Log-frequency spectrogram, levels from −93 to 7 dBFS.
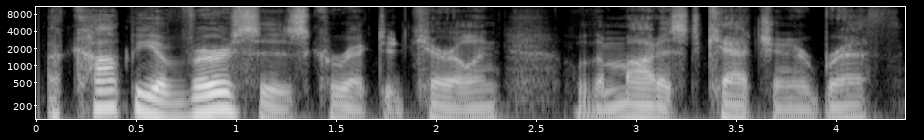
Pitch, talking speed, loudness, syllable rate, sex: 100 Hz, 180 wpm, -20 LUFS, 5.2 syllables/s, male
